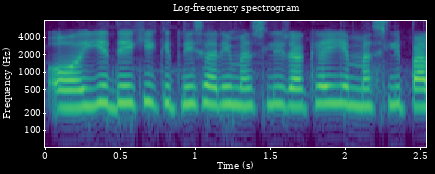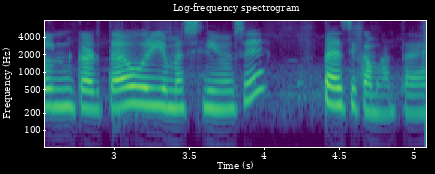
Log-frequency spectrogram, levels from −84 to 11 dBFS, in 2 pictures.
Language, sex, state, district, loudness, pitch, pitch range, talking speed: Hindi, female, Chhattisgarh, Sukma, -19 LUFS, 265 Hz, 250-290 Hz, 225 wpm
